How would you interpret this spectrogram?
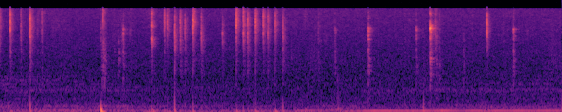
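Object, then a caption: Plastic lip gloss tube tapped with fingernails. Long white acrylic nails tap and click along a small clear plastic lip gloss tube with its applicator wand, held in both hands. Quick, sharp, bright clicks come in an uneven run, each dying away almost at once, over a steady low hum that grows slightly louder near the end.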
